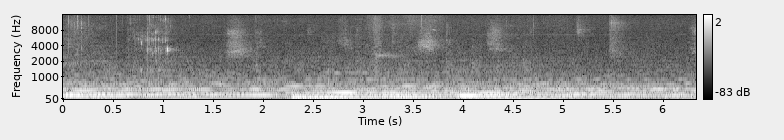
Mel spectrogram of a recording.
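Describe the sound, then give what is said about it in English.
Someone takes drinks of water, with soft wet slurps and swallows over a steady, humming tonal background that deepens partway through. “We preach for 3 minutes and then drink water like this.”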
